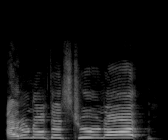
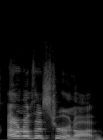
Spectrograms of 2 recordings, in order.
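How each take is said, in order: First: High, loud disclaimer; high-pitched doubt. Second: Said in the usual way. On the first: Real, not acted. Eldest sibling doubting a magazine claim, high and loud.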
